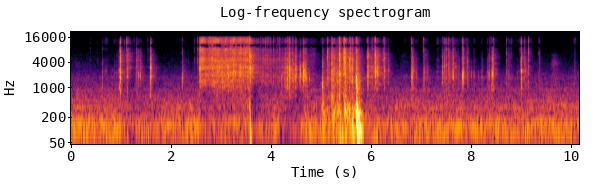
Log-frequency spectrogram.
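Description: Small plastic and metal parts click and tap as toy cars are handled.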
